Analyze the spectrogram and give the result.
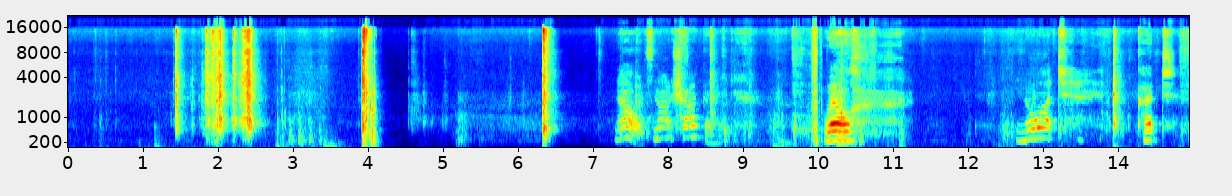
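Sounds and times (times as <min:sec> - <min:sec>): plastic clacks and rattles: 0:01.4 - 0:03.2.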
